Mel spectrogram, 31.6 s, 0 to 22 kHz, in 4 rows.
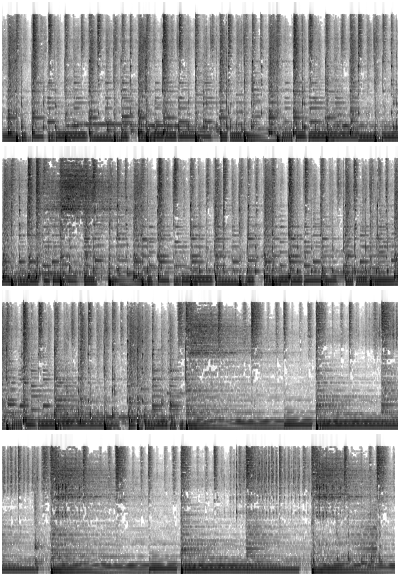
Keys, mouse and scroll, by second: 0.8-1.5 scroll down 3, 1.5 drag, 1.7-2.3 middle drag, 2.3-3.3 scroll up 1, 3.3-3.9 scroll up 1, 3.9-4.3 drag, 4.3-4.9 scroll down 3, 4.6 click, 4.9 middle click, 5.1 click, 5.3 shift+middle click, 5.4 scroll up 2, 5.6-8.1 shift+middle drag, 8.1 ctrl+s, 10.7-11.4 drag, 14.3 click, 14.9 click, 16.2-16.7 drag, 18.9 drag, 19.2-19.6 middle drag, 19.6-20.4 scroll up 1, 20.4-22.4 drag, 22.4-23.3 scroll down 2, 23.3 click, 24.2-25.9 drag, 26.3 middle click, 26.5-27.6 scroll up 1, 29.1-30.3 drag, 30.3 middle click, 30.5-30.9 scroll up 1, 30.9-31.2 shift+middle drag, 31.2-31.6 scroll up 2, 31.4 middle click.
